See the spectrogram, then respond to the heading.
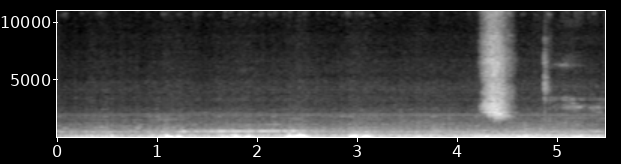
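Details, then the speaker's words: Truck air-brake pre-trip in the cab: the diesel idles while building air past 90–120 psi, then the governor cuts out at about 120 psi (expected 120–140) with a sharp, short air-purge hiss. Normal cut-out. "heard the governor cutoff switch kick in right at about 120 PSI."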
